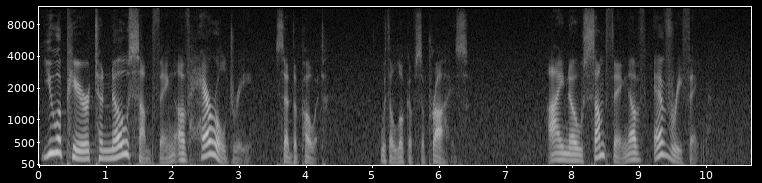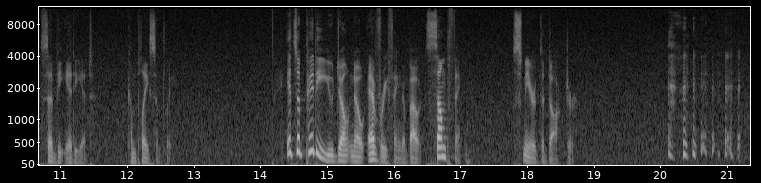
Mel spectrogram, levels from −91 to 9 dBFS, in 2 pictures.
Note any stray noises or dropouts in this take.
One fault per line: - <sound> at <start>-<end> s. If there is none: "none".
- laugh at 20.1-21.2 s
